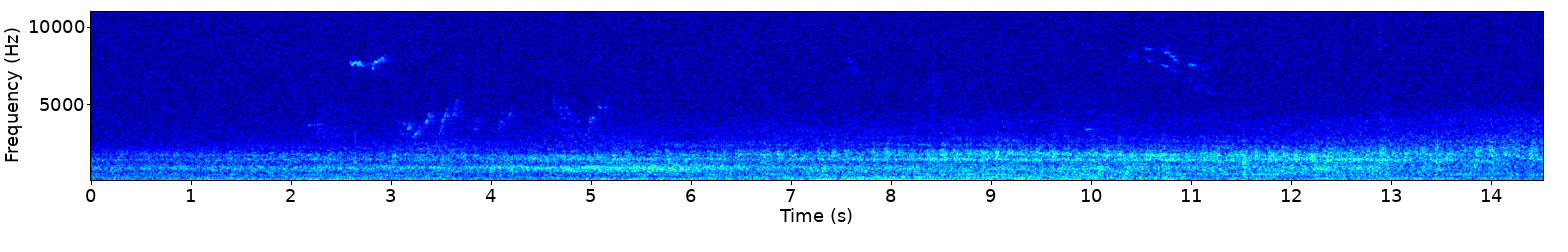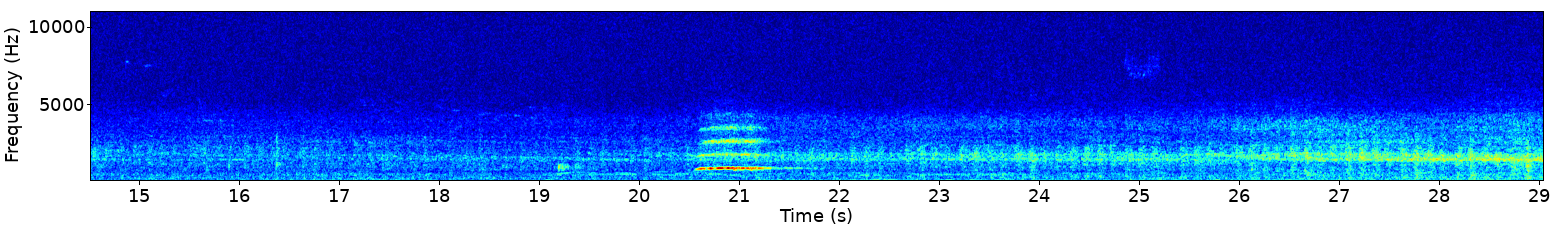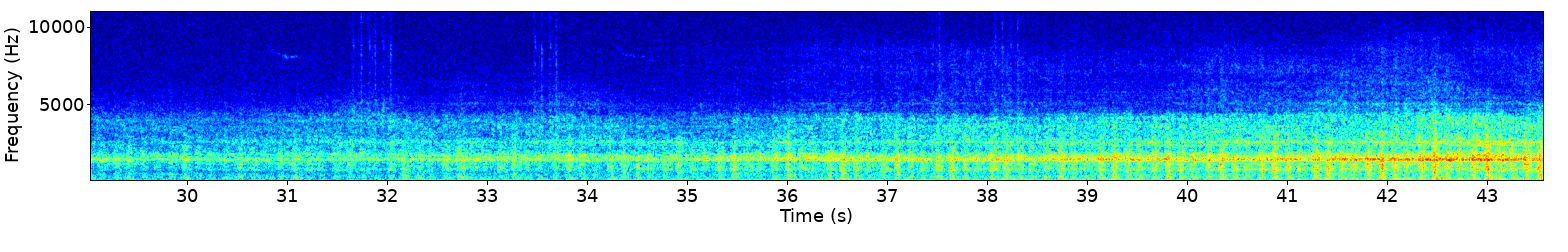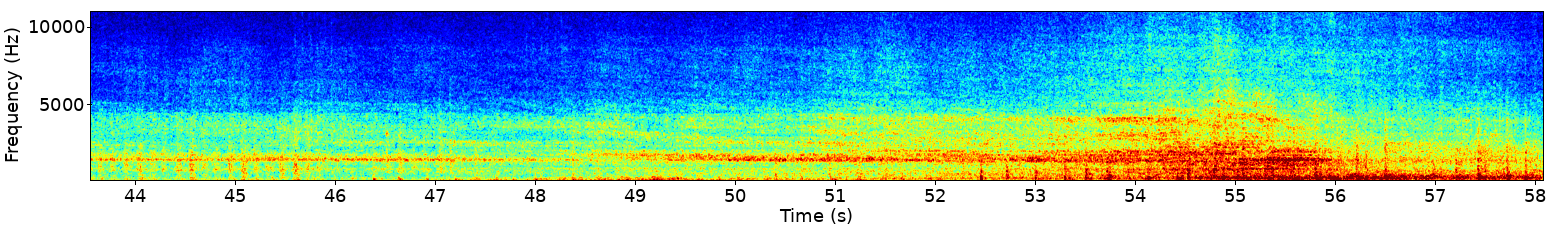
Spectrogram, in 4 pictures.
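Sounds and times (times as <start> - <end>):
steam train rushing and rumbling: 0.0 - 58.0
steam whistle toot: 20.5 - 21.7.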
